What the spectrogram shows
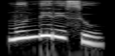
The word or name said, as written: ಮುಂದಿರಿಸು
